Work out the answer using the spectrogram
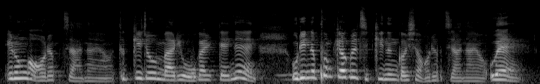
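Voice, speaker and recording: A woman lecturer and author giving a motivational talk on a stage before a live audience, lively and often asking the crowd questions. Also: medium pitch, quick pace.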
